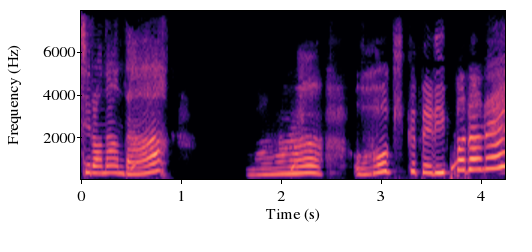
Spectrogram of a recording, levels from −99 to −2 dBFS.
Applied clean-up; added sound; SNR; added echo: neural mask model Resemble Enhance denoiser.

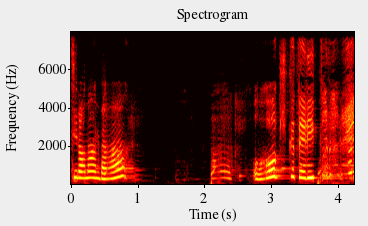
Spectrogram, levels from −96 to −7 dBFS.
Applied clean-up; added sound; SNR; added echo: neural mask model DeepFilterNet 3.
